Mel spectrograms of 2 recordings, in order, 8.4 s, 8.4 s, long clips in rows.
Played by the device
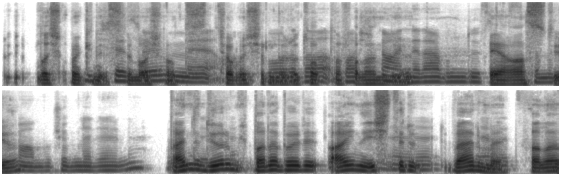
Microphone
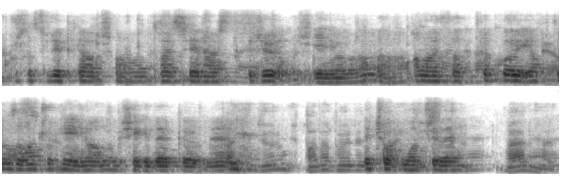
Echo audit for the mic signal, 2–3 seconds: both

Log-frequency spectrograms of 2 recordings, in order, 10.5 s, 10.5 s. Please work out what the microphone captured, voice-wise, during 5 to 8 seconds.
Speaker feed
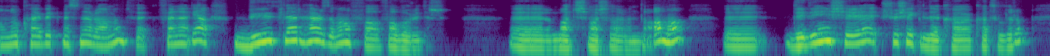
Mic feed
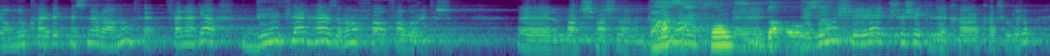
both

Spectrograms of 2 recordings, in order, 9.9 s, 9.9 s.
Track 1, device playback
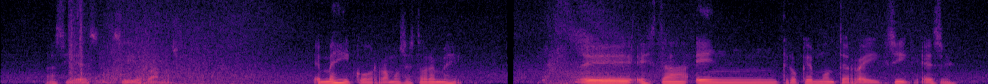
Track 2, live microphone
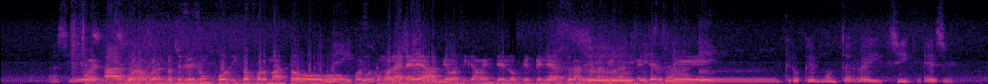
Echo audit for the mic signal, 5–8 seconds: both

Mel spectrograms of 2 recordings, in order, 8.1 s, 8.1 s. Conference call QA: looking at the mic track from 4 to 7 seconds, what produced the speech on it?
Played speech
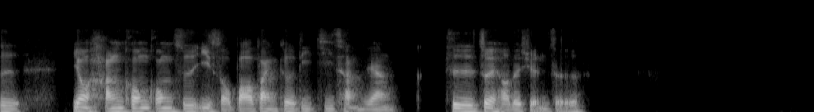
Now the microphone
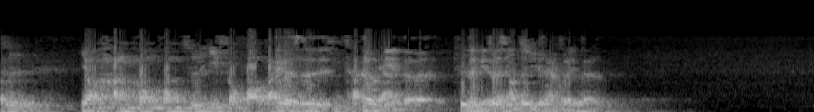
both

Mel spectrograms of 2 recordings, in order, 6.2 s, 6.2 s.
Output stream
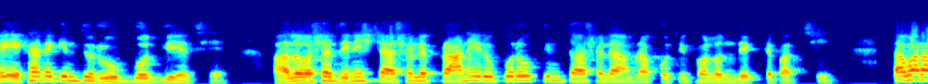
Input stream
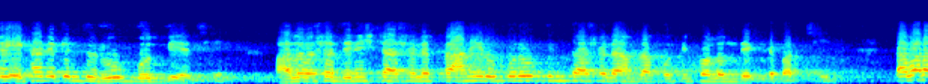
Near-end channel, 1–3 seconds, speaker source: echo only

